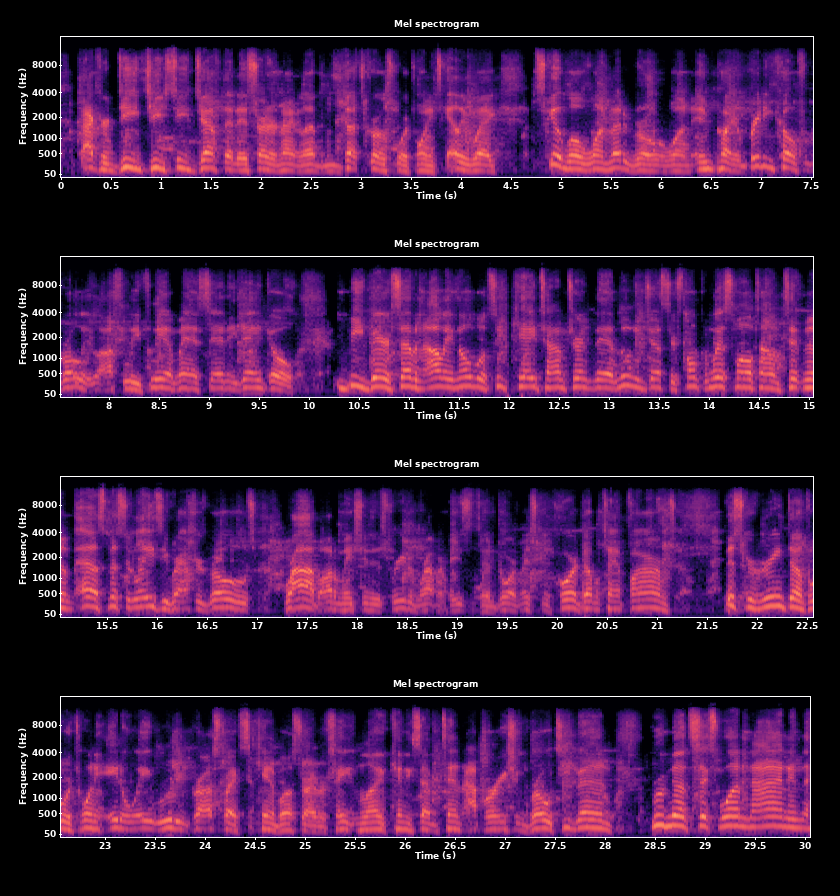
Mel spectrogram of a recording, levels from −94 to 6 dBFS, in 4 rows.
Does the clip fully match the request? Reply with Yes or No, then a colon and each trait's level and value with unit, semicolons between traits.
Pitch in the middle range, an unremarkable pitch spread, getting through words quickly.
No: medium, 170 Hz; average, 3.8 semitones; average, 165 wpm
